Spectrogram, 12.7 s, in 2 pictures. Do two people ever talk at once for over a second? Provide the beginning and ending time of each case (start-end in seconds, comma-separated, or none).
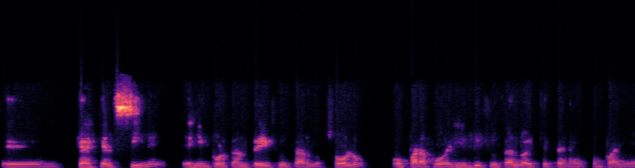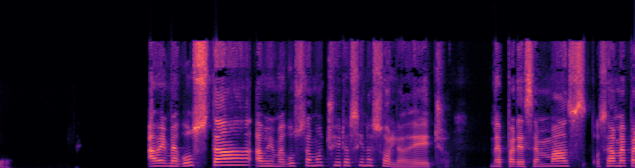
none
